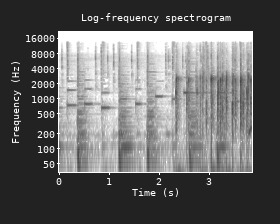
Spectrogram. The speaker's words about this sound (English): Okay, it's a step up from womp womp womp to a polite golf clap.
